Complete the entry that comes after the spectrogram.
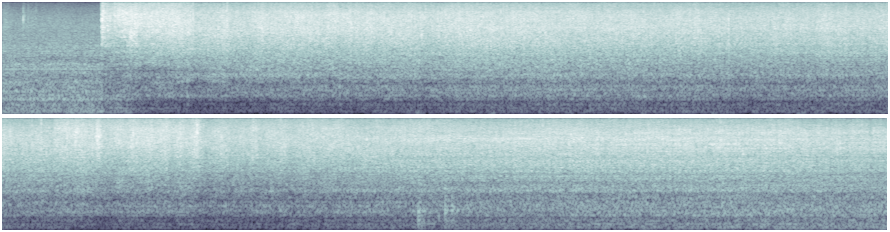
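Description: Chopped tomatoes hitting hot oil in a stainless steel saucepan, setting off a loud, steady sizzle that starts suddenly about a second in.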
